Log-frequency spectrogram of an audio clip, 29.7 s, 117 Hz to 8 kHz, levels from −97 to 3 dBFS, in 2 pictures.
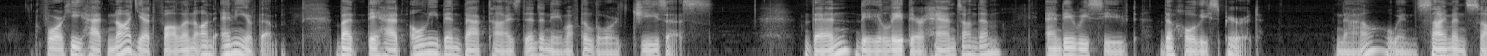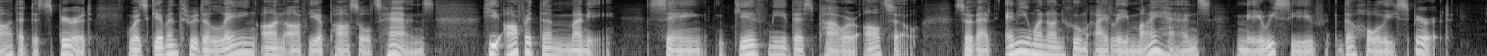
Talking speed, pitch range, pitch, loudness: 155 wpm, 90-115 Hz, 100 Hz, -21 LUFS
